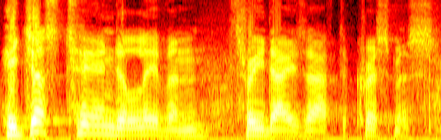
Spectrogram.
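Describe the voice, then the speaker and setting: A man speaks with a New Zealand accent and lively intonation. Background noise is noticeable. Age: 80s+. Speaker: mentor volunteer. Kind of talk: speech to a club.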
